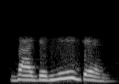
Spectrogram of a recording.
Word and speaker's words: Wageningen: Hindi siya W, it's Wageningen Physical Medical Congress.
